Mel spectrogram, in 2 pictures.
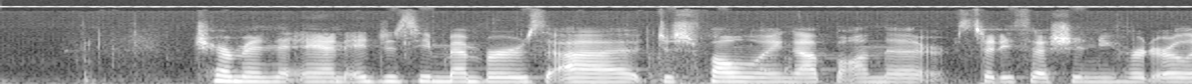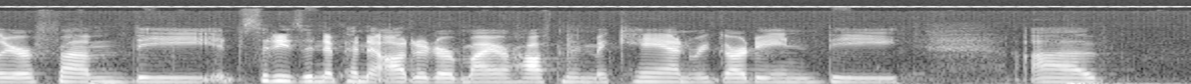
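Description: A young woman speaks steadily and clearly into a close microphone.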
